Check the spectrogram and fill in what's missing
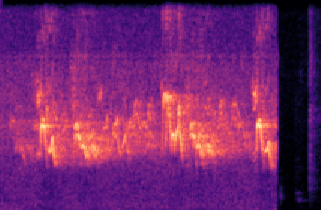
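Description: House Sparrow chatter: a busy run of bright, high chirps and twittering notes in two bursts, steady and jumbled, ending abruptly.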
